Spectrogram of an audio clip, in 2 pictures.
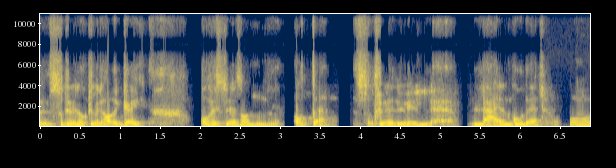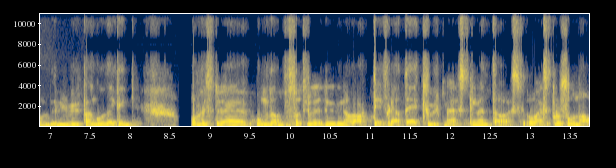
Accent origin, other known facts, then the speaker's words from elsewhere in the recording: Northern Norway, Norway; now in Oslo, Norway; en til nordlending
